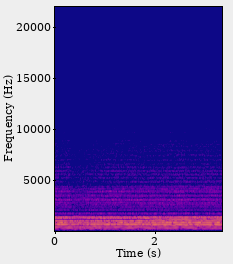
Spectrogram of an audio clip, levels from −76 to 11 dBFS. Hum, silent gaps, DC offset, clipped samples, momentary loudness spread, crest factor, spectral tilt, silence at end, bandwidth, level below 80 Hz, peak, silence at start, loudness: none; none; under 0.1%; under 0.1%; 3 LU; 12 dB; -2 dB/octave; 0 s; 10 kHz; -78 dBFS; -14 dBFS; 0 s; -26 LUFS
